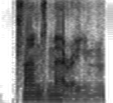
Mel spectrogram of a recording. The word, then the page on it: transmarine: British English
